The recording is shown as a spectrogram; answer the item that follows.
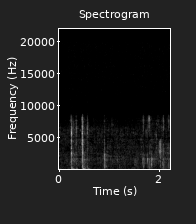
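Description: Quiet close keystrokes on a computer keyboard as data is entered, a few scattered clicks and short bursts of typing over a soft background.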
